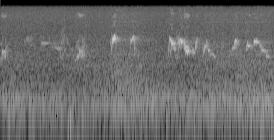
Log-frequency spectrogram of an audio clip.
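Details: A red-whiskered bulbul, recorded during bulbul trapping with a fighting-decoy setup, gives bright, quick whistled chirps in short bursts of two to four notes over a low background rumble.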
